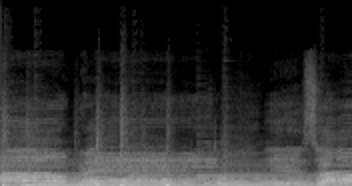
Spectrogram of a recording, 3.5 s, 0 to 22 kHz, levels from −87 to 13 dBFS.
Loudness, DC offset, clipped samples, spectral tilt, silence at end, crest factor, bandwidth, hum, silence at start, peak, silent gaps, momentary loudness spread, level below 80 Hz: -22 LUFS; under 0.1%; under 0.1%; -7 dB/octave; 0 s; 16 dB; 12.5 kHz; none; 0 s; -4 dBFS; none; 6 LU; -30 dBFS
